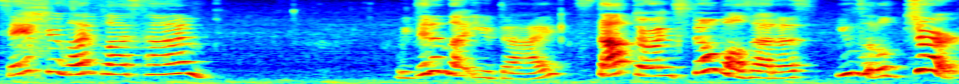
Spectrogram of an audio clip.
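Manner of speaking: booming, very loud, drawn-out yell. Playing a character who yells back at a kid throwing snowballs: yelling back in character. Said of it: "I yell back".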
